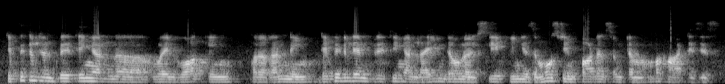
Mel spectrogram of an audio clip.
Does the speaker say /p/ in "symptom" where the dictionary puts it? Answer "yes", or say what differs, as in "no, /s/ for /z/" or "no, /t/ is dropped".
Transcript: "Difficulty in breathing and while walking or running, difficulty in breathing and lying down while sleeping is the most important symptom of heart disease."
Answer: no, /p/ is dropped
